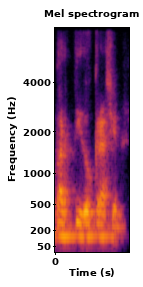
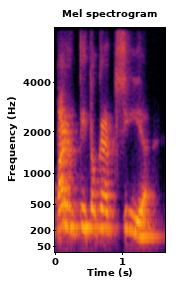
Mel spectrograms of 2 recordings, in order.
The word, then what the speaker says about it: partitocracia: recordarme utilizan el término partidocracia pero si fue el término que usábamos olín partido la democracia no es democracia se dice con acento en ley en italiano no sino partitocracia y son cosas de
